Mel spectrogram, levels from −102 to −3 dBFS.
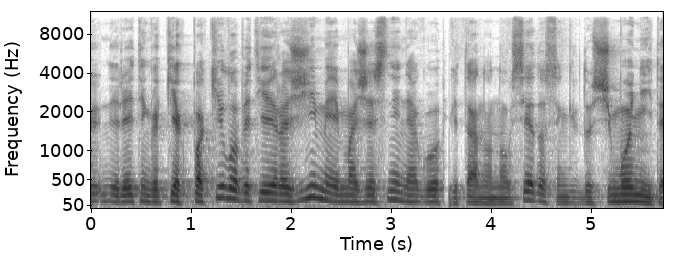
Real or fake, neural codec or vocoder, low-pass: real; none; 10.8 kHz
